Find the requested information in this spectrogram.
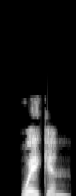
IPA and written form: ˈwɛɪkən (waken)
